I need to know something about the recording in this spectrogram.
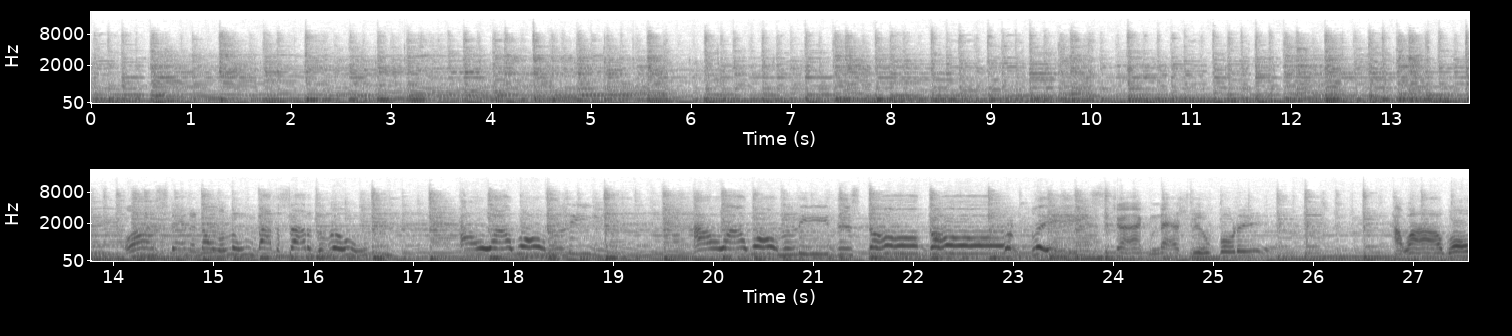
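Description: Acoustic guitar strummed in a steady rhythm through an instrumental break in a live folk-blues song. About halfway through, a wavering, bending lead melody comes in above the strumming.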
